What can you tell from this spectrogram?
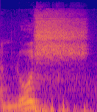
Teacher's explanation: Kedudukan huruf shin iaitu di kawasan tengah lidah. Nush. Tebalkan sebutan dia.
